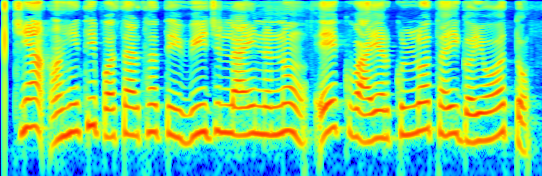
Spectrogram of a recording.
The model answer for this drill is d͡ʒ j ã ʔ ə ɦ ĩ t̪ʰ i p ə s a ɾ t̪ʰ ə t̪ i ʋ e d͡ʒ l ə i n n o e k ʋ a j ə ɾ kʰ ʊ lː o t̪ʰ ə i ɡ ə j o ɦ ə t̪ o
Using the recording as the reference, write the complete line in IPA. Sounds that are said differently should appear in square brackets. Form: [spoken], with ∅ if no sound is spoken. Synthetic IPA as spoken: d͡ʒ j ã ʔ ə ɦ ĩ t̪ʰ i p ə s a ɾ t̪ʰ ə t̪ i ʋ [i] d͡ʒ l [a] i n n o e k ʋ a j ə ɾ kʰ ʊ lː o t̪ʰ ə i ɡ ə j o ɦ ə t̪ o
